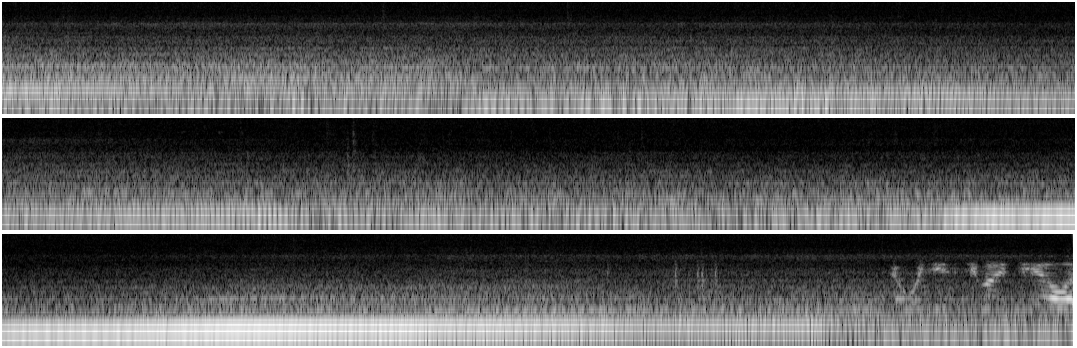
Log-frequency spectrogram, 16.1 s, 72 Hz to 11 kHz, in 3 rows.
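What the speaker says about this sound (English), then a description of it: "You can roll in, accelerate, upshift to 4th gear, Madison. Downshift to 3rd gear." Car driven on a prepared racetrack surface, engine droning low, then swelling as it accelerates with a rising tone and gear changes near the end, heard under someone talking steadily throughout.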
